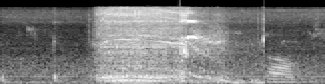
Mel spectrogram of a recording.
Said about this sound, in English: So I'll go ahead and drill another hole.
